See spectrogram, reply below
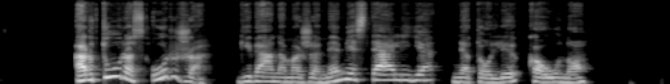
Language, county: Lithuanian, Kaunas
